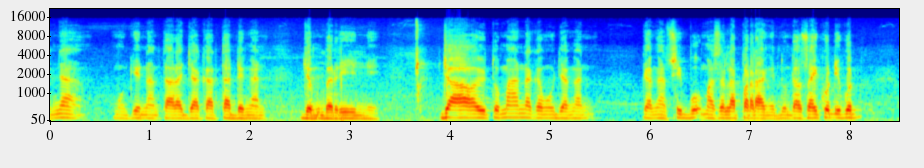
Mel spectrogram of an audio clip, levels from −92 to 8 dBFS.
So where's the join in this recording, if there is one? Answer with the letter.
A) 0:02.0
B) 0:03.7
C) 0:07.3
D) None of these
D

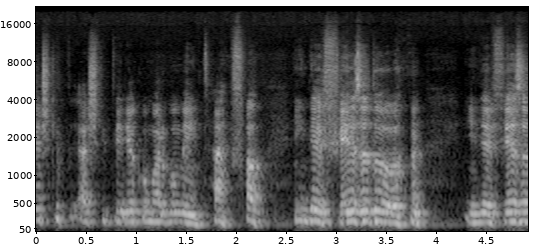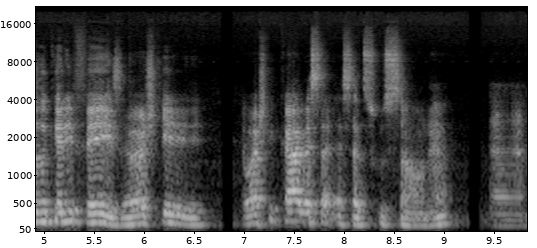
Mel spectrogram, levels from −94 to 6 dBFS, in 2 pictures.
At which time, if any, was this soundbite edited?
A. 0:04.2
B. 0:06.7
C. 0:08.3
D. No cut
D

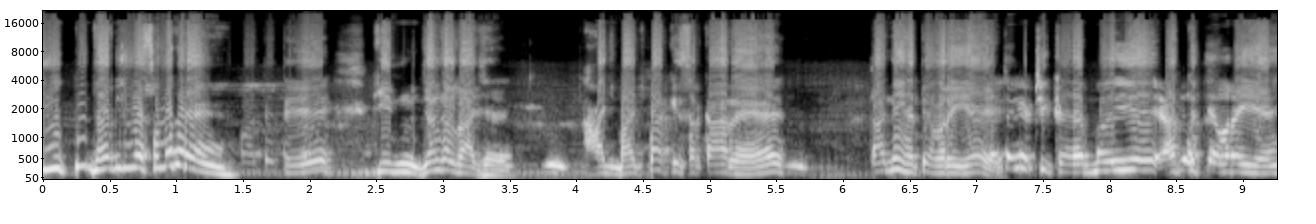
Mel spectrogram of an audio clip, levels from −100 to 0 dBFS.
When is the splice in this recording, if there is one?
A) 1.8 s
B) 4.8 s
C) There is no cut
A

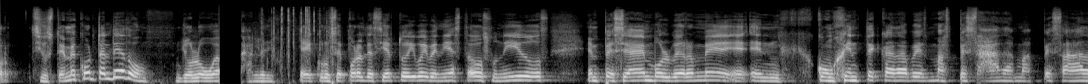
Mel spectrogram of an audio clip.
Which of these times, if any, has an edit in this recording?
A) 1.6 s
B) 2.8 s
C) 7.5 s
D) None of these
B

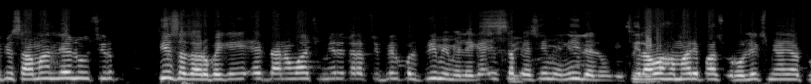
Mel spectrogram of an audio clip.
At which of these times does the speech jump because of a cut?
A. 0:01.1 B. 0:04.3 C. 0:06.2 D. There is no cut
C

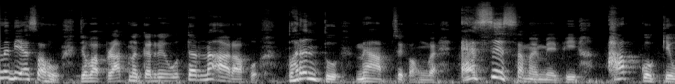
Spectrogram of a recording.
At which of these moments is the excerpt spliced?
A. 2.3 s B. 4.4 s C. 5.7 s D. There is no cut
D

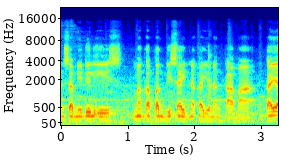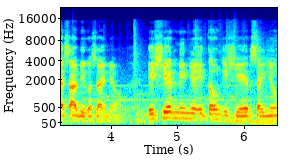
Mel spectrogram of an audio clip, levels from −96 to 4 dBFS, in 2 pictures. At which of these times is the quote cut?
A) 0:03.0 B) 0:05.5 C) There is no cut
C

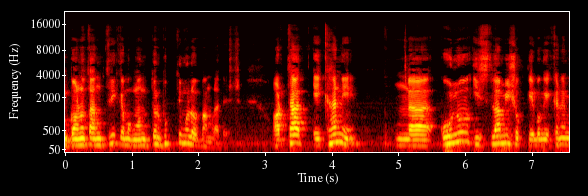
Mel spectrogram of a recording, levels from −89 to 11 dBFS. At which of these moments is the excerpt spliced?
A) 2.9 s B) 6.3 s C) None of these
C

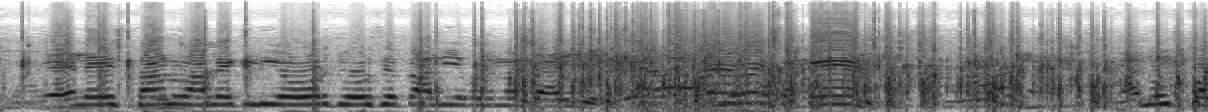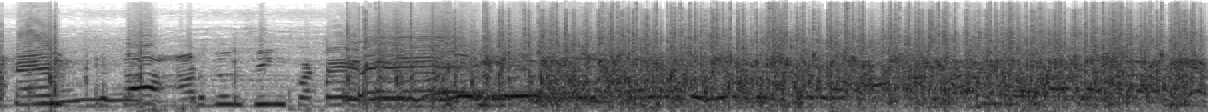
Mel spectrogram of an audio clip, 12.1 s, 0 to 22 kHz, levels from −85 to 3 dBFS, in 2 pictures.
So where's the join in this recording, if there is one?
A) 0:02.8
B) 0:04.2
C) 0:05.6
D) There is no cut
D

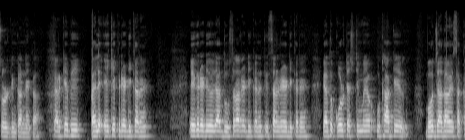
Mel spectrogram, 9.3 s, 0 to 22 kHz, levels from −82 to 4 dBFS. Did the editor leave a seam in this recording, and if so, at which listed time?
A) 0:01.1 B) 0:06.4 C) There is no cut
A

